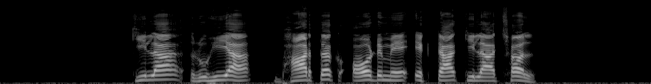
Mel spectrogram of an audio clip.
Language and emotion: Maithili, neutral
